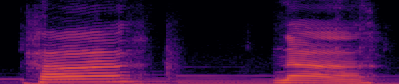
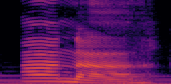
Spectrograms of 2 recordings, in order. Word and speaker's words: Hana: my Filipino accented name, it's pronounced ha na. So, sorry, that's not how you do it. IPA. Ha na. That's it. So Hana is how you pronounce my name.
